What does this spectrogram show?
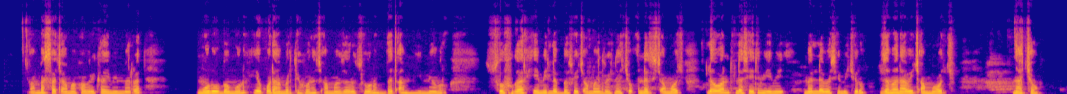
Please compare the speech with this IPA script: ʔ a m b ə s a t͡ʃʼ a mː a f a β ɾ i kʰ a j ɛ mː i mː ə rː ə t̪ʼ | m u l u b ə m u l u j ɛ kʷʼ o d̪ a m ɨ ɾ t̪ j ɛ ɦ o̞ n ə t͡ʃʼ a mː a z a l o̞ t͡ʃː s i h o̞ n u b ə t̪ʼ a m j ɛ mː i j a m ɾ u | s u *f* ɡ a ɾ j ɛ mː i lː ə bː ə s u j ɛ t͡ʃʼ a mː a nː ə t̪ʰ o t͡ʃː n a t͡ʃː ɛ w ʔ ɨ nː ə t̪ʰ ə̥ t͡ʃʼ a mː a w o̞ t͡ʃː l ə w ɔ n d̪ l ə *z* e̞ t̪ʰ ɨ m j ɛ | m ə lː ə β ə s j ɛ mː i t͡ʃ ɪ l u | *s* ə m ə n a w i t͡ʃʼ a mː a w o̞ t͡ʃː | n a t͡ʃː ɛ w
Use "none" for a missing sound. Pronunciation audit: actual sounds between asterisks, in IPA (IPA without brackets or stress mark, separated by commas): f, s, z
